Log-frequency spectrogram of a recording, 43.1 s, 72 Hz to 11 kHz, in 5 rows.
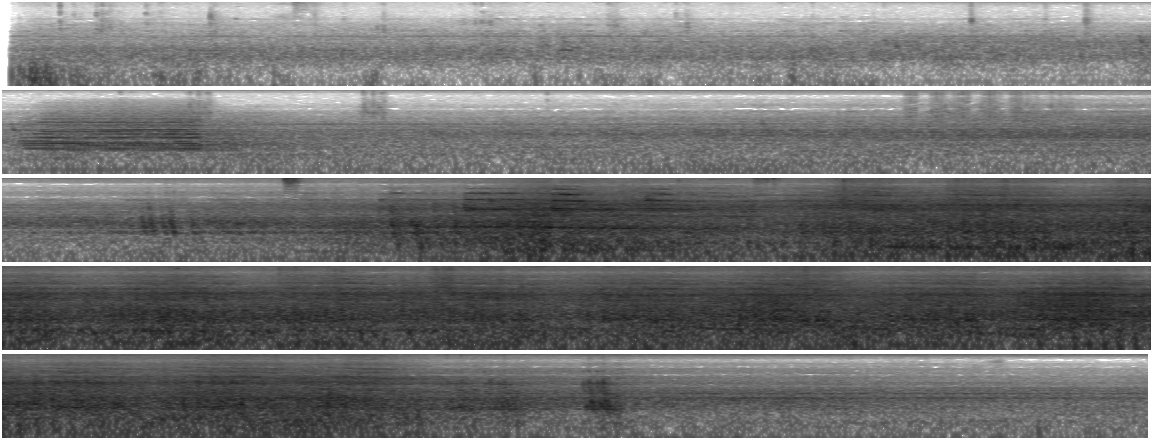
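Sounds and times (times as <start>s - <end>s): train wheels clattering on rail: 17.9s - 39.3s.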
